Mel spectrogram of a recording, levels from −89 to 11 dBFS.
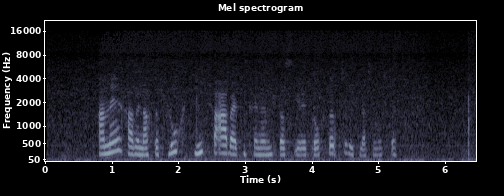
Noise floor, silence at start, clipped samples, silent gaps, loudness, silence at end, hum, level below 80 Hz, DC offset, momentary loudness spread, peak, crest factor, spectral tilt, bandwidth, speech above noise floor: -56 dBFS; 0.1 s; under 0.1%; none; -33 LUFS; 0.05 s; none; -58 dBFS; under 0.1%; 16 LU; -16 dBFS; 18 dB; -7 dB/octave; 16.5 kHz; 23 dB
